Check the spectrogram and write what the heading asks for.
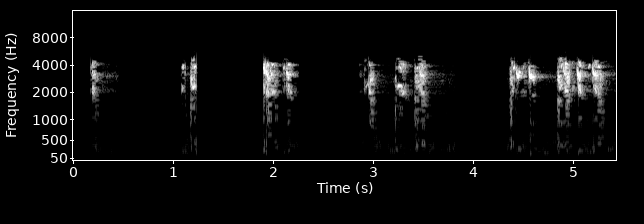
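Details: Two wild peregrine falcons meet at their UC Berkeley nest in the USA, picked up by a nest camera on 25 August 2023. Sparse, rasping chip notes come singly and in pairs, then grow into a denser rapid cluster near the end.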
